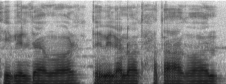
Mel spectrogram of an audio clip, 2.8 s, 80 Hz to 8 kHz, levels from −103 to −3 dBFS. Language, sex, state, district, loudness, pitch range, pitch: Chakma, male, Tripura, Dhalai, -14 LUFS, 90-95 Hz, 95 Hz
